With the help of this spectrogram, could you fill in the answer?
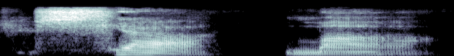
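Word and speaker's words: śama: 있으면 어떻게 되죠 어 위에서 샤 샤 뱀 소리가 나는 거야 샤마 그런 그런 인제 발음이에요 샤마 평화 고요 그런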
